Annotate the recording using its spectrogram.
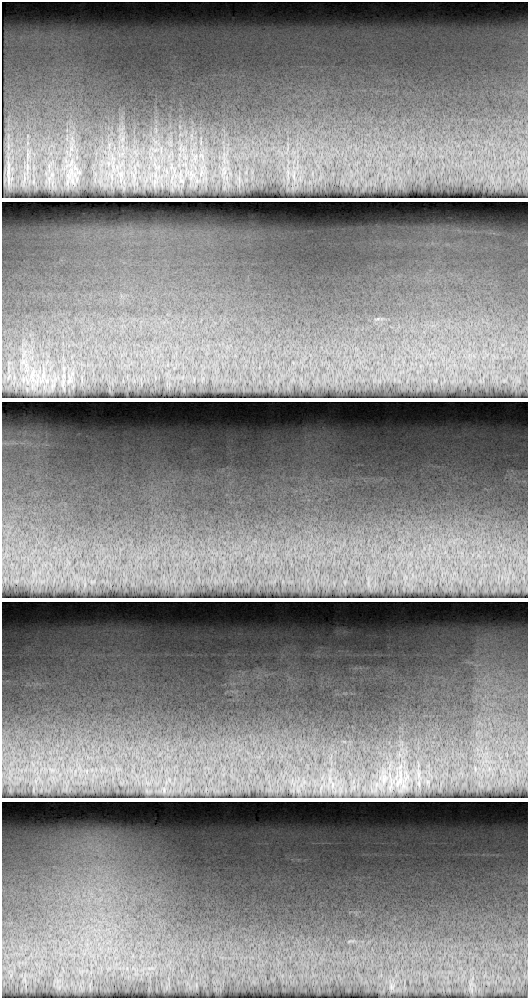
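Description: Wind buffeting the microphone, with stronger gusts about a second in, around seven seconds and twice near the end, over a steady outdoor hiss.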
